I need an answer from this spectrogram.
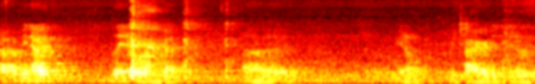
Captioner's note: coughing drowns out speaker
